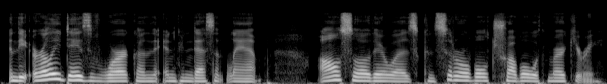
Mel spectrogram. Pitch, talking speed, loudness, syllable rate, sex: 160 Hz, 170 wpm, -18 LUFS, 5.6 syllables/s, female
